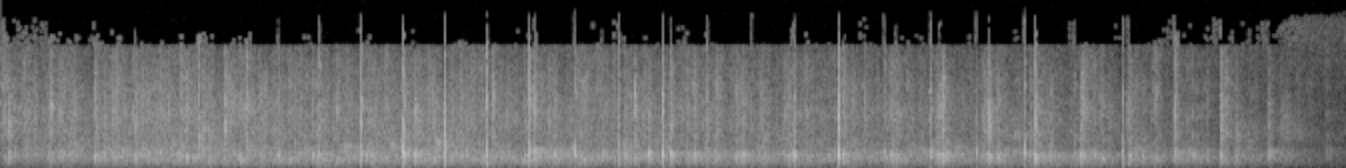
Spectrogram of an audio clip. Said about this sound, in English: We wouldn't be here this morning with our freedoms if it wasn't for the efforts, the love and passion of our veterans and the soldiers who have served us so valiantly here in America. Let's give them a round of applause and thank them.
